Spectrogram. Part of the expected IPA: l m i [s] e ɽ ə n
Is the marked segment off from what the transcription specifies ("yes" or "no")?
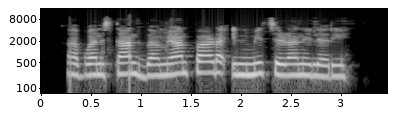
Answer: yes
